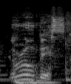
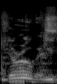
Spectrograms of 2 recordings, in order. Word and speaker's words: DeRubeis: If you want to say it wrong, you got to say first you get the diamonds, then you get the rubies.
